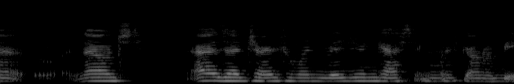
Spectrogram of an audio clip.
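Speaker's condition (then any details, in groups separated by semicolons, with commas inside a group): Cerebral palsy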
